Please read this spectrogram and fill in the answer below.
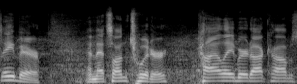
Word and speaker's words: Hebert: again spelled h-e-b ERT like Hebert but it's pronounced a bear and that's on Twitter Kyle a bear calms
